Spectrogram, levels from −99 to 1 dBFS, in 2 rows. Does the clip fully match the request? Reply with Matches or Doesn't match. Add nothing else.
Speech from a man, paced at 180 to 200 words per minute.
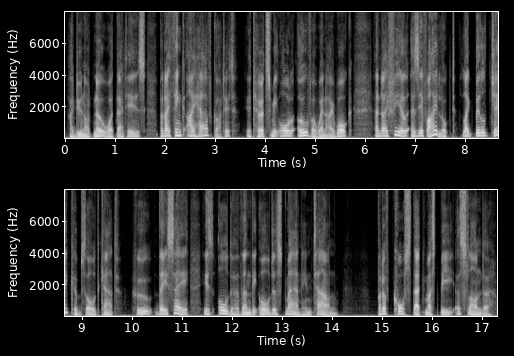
Matches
